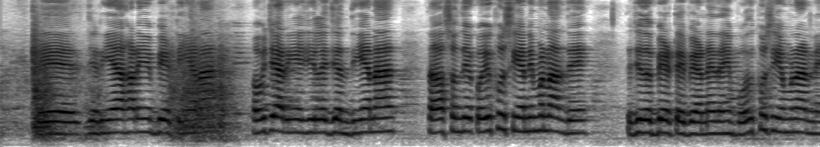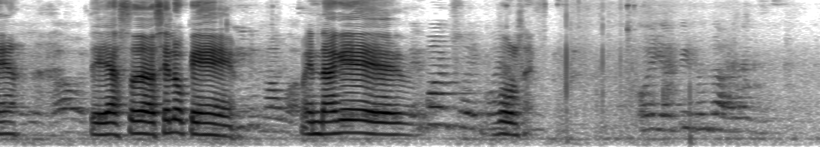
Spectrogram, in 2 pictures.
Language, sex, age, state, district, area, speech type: Dogri, female, 45-60, Jammu and Kashmir, Samba, urban, spontaneous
